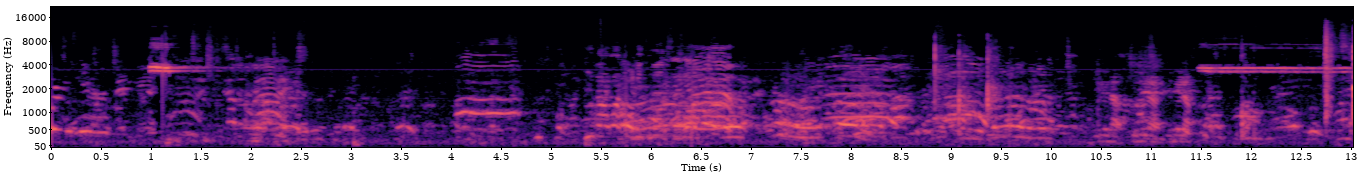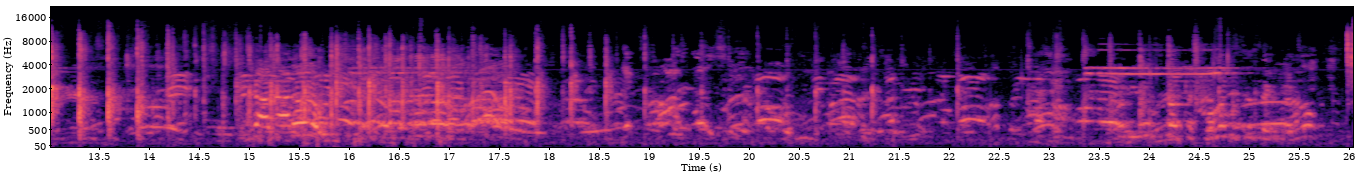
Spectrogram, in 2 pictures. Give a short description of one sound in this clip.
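A referee's whistle blows in short, sharp blasts.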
